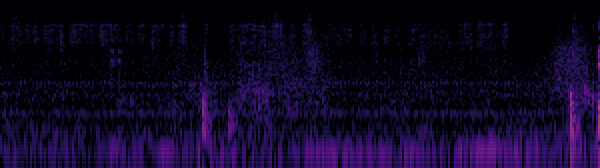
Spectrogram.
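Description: Faint strokes of a marker pen writing on a whiteboard, with a small tap about two seconds in.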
